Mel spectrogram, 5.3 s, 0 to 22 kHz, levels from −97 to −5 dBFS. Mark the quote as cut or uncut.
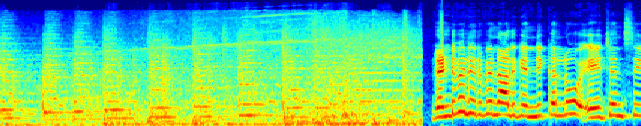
cut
